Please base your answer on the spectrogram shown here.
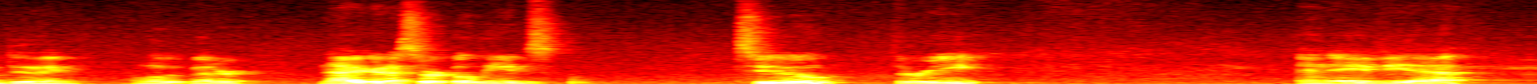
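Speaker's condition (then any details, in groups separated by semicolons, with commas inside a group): No condition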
